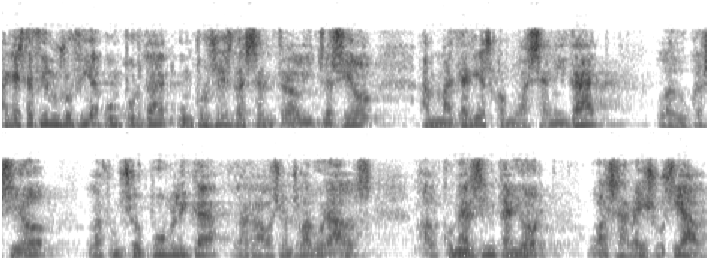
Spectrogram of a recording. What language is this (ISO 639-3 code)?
cat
